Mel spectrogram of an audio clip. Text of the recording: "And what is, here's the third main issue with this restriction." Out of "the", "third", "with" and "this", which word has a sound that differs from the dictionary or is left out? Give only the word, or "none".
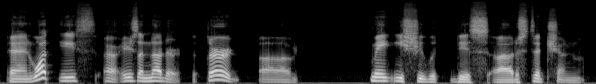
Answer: none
